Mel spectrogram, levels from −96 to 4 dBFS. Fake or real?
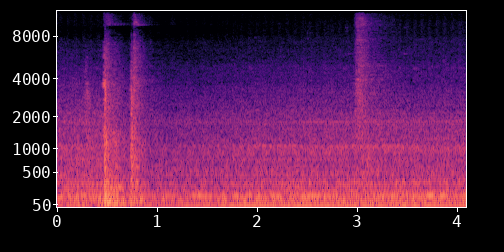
real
